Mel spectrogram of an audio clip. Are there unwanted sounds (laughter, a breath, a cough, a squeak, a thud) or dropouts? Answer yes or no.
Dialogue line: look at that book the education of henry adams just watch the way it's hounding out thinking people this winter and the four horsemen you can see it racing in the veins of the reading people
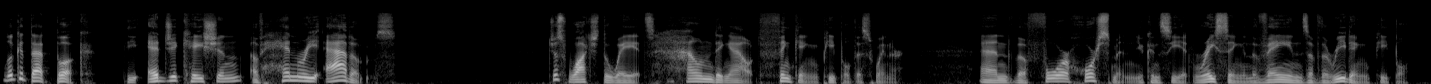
no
